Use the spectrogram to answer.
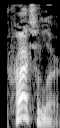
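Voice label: "prattler", English, British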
